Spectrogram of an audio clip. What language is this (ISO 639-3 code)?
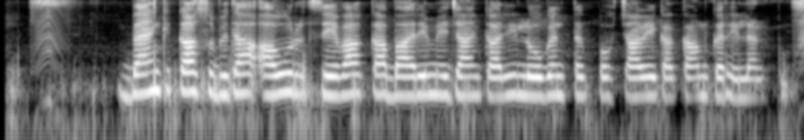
bho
